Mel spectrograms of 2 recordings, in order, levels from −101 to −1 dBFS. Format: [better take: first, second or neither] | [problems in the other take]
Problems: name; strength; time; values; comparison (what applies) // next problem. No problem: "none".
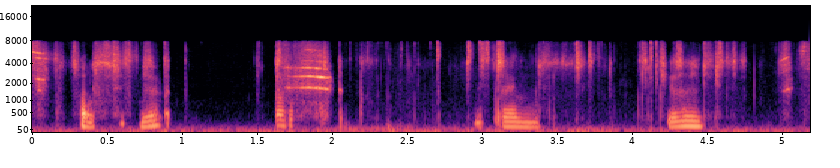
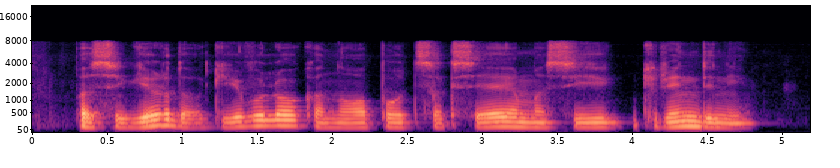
second | noise reduction (neural diffusion model UNIVERSE++)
